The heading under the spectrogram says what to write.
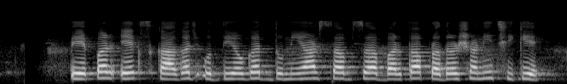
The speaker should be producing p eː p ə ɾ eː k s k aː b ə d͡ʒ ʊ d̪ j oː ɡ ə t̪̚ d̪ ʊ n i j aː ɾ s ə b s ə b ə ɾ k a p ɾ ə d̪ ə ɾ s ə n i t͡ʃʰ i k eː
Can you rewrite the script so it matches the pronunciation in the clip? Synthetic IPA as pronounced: p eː p ə ɾ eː k s k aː ɡ ə d͡ʒ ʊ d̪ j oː ɡ ə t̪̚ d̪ ʊ n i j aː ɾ s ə b s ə b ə ɾ k a p ɾ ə d̪ ə ɾ ʃ ə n i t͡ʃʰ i k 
